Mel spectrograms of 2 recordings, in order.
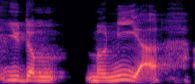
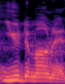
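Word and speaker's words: eudaemonia: Some people pronounce it eudaimonia. Other people pronounce it eudaimonia. It's E-U-D-A-E-M-O-N-I-A.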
